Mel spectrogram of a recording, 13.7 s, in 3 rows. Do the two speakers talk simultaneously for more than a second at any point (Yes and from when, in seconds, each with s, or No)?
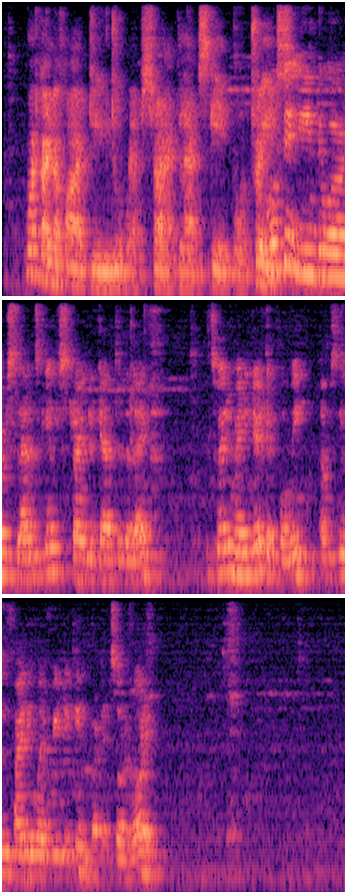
No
